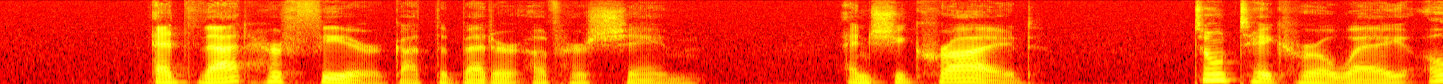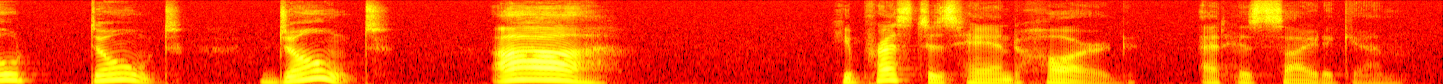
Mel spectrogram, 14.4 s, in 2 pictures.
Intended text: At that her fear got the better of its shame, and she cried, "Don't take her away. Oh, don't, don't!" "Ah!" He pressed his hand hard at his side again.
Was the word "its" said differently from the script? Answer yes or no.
yes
